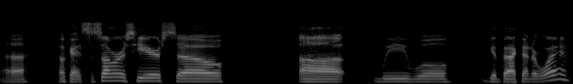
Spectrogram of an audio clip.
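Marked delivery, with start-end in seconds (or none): none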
